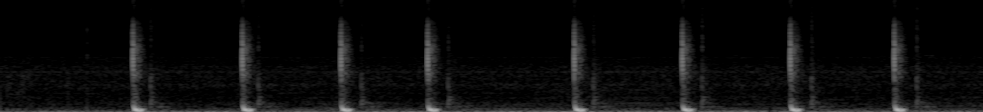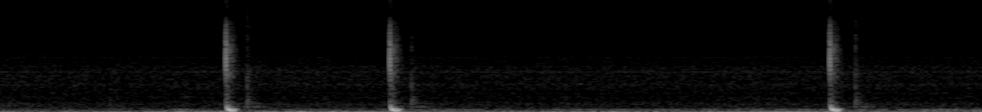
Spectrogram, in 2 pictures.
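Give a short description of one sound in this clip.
A short, sharp click sounds each time a game piece is placed.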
